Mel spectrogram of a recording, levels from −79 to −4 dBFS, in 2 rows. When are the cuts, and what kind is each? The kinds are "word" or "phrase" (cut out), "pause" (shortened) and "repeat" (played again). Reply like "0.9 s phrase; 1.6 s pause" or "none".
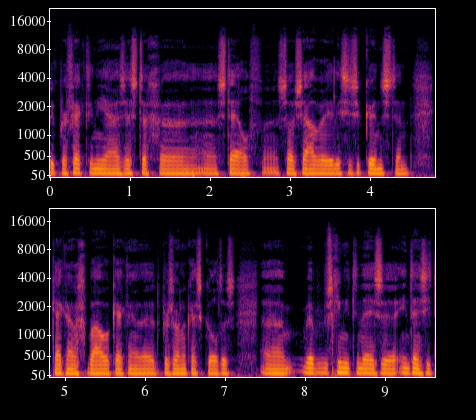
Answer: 7.4 s pause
